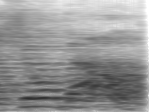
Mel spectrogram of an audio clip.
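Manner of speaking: "Jobel" said as zho-BELL; French pronunciation. Shown as a demonstration. Joking reuse of French pronunciation.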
